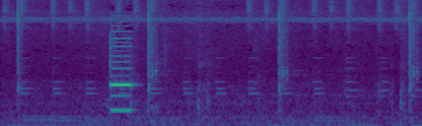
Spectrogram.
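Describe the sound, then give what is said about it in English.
A phone line breaking up, with choppy, crackling bursts of garbled noise and a single short, loud dial-tone beep partway through. No voices come through clearly. “His phone done, you know what I'm saying, tapped out.”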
